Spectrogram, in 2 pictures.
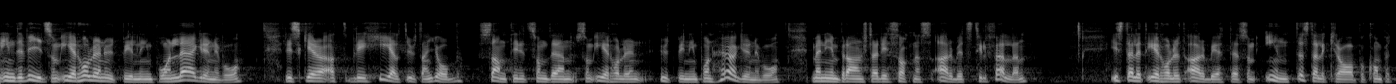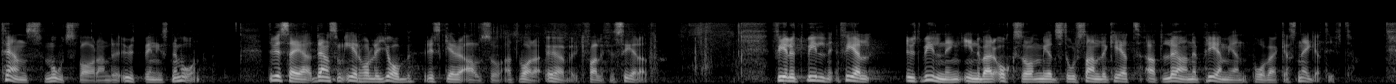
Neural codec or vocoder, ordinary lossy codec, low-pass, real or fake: none; none; 7.2 kHz; real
